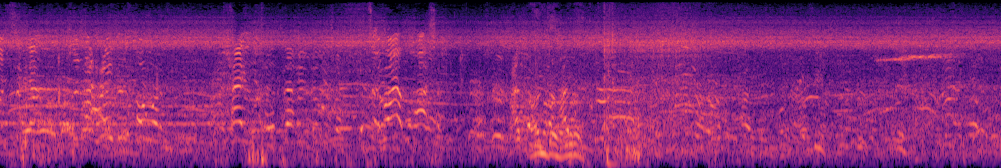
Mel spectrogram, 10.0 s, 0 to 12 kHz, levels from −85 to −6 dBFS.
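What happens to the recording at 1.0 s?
Nothing goes wrong at 1.0 s; the audio plays through that moment intact, with no dropout, click or other fault to be heard.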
